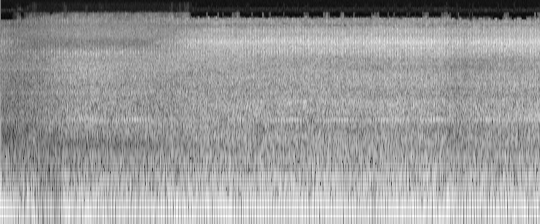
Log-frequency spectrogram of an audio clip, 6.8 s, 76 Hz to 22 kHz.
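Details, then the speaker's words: 2003 Chevy Trailblazer LTZ 4.2 I6 idling, following gasket, plug and coil repair for P0305 misfire: deep steady rumble, no chirp; the cricket-like idle chirp is gone, traced to the alternator (belt change didn't fix it, new alternator did). "doesn't have that cricket sound anymore it sounded like a cricket when it was idling turns out that was the alternator"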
